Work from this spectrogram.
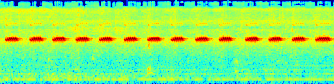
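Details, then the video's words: Night-time cricket in a forest, repeating bright, high chirps in a very regular rhythm, roughly three or four each second, over a soft low drone. "Cricket Night Forest Ambience"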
